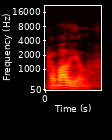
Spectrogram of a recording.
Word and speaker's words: Gamaliel: Gamaliel, yeah.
